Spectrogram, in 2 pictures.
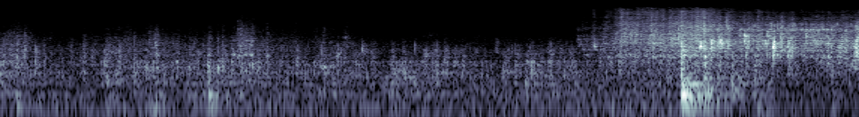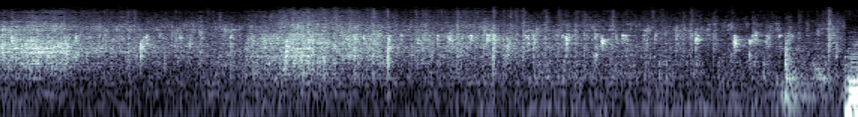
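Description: Chicken sizzling and crackling in hot oil in a frying pan. The loud frying starts suddenly about four seconds in, as the chicken goes into the oil, after a few faint handling clicks. Music comes in at the very end.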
